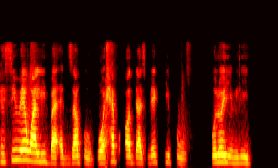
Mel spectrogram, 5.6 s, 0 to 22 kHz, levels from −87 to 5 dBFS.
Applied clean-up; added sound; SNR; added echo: neural separator model SepFormer DNS4.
